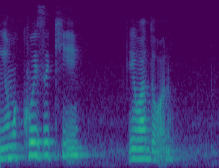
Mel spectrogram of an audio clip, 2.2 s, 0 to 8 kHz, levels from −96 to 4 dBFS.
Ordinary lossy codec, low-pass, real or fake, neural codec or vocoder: none; 7.2 kHz; real; none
